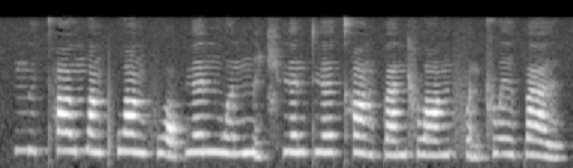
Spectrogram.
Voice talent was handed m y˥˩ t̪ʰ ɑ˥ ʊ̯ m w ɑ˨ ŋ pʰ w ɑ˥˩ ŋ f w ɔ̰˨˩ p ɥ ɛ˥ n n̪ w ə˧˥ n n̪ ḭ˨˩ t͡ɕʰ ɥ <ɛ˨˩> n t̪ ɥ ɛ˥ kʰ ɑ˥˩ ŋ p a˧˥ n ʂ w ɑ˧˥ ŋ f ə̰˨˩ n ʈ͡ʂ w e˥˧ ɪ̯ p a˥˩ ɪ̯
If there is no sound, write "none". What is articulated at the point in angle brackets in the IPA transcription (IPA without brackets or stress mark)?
ɛ˥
